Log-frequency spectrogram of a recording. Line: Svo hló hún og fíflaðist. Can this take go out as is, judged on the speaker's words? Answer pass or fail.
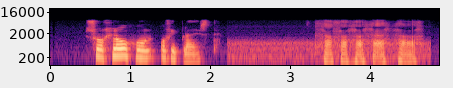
pass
